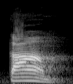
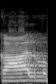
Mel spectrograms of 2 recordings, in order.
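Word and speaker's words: calm: हमें नहीं पढ़ना है जैसे काम बाम पाम और यहां पे आमंड बहुत से लोग आलमंड ऐसे बोल देते हैं बहुत काल्म बालम पाल्म नहीं होगा काम बाम पाम और आमंड ऐसे आलमंड आलमंड नहीं पढ़ेंगे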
